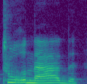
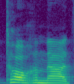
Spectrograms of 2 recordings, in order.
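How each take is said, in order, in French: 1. La première syllabe sonne 'tour'. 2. La première syllabe sonne 'tor'. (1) "le monde qui prononce mal les mots très simples" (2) "C'est une tornade"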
